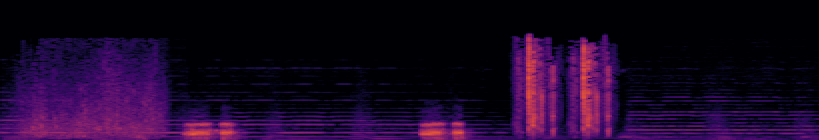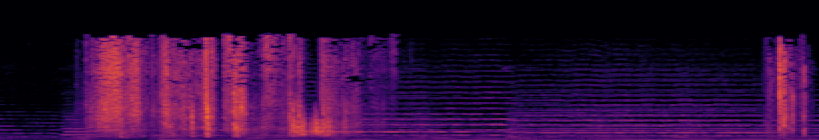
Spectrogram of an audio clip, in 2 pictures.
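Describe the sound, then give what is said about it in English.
A frog croaks in several short, raspy bursts, with a cluster of louder croaks near the end, all over gentle sustained background music and no talking. “Just then, a frog popped his head out of the water.”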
